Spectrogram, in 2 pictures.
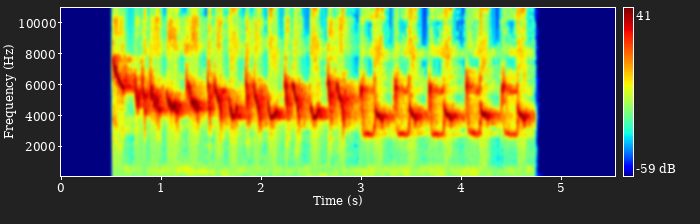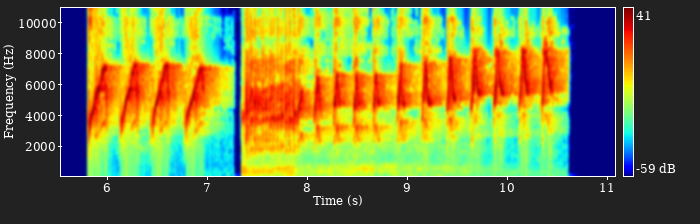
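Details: Small bird song on a master recording for training competition cage birds to imitate: rapid series of high, sharply downslurred chirps repeated about three per second, a brief pause, then more quick descending notes and a steady trilled run.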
